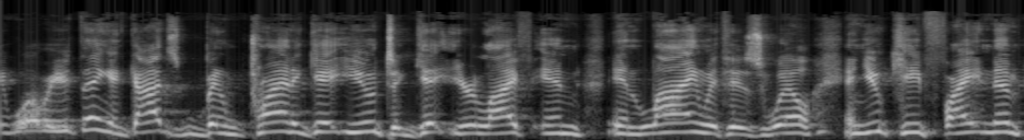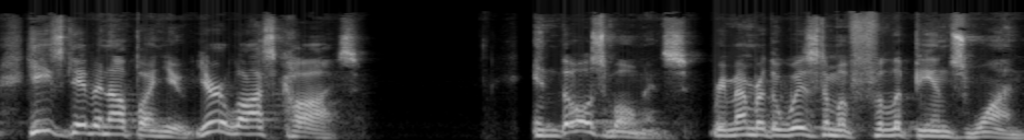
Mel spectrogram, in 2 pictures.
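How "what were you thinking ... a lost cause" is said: ordinary talk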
